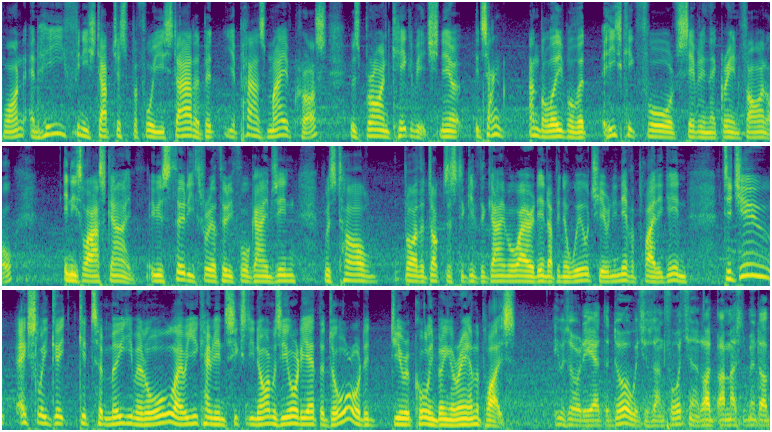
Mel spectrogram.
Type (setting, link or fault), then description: setting, busy venue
